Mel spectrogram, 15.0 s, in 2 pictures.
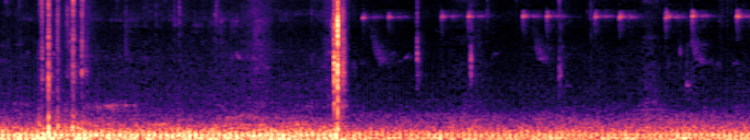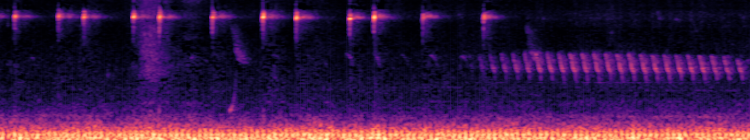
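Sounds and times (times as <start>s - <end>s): steady low rumble: 0.0s - 15.0s
small bird chirping: 3.5s - 15.0s.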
